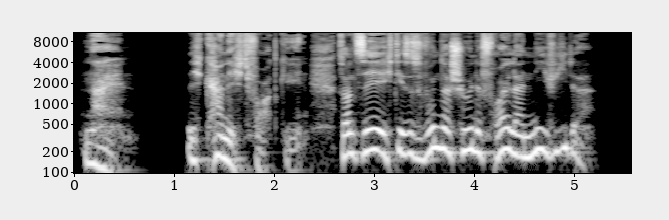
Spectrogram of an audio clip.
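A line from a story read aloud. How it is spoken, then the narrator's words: Sighing, lost in thought. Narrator (German): Gedanken verloren seufzte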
